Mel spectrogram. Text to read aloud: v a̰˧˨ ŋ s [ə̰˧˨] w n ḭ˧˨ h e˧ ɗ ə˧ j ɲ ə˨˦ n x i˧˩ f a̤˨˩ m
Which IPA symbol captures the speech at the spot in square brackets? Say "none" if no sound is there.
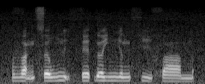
ə˨˦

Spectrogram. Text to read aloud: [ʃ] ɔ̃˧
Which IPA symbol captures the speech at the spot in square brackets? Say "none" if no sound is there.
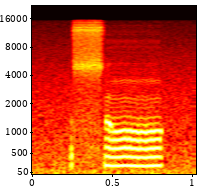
s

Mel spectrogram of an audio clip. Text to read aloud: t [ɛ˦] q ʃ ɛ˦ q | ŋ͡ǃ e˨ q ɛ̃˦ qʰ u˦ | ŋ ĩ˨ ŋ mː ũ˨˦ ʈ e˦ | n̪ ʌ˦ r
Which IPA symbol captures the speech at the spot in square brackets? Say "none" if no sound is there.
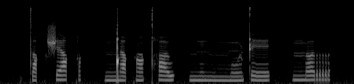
ɛ˨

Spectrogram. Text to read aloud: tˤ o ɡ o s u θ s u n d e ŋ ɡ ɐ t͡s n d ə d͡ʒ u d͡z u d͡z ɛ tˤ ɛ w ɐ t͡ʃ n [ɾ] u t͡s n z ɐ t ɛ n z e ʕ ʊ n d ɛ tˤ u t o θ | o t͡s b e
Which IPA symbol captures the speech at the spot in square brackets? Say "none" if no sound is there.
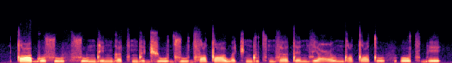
d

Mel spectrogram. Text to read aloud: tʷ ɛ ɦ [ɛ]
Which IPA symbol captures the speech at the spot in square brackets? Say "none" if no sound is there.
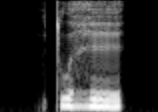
e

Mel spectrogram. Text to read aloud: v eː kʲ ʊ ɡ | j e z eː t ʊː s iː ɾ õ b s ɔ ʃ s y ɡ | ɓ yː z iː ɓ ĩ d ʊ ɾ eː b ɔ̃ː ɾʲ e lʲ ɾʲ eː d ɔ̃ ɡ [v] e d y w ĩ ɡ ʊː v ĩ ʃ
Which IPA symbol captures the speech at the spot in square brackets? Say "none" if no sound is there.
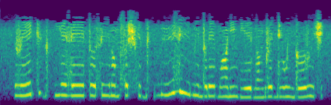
v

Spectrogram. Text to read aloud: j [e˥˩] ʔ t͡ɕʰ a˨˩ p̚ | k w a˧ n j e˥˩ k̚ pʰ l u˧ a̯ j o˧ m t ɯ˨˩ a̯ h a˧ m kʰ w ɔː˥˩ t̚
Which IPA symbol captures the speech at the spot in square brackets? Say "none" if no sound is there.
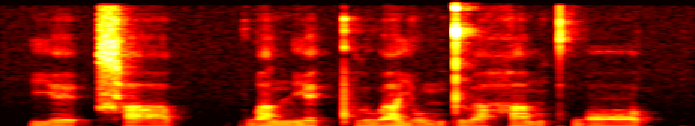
e˨˩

